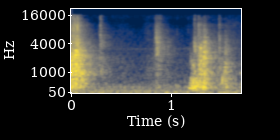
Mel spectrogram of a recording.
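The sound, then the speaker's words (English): A few short scraping, rattling bursts, like a drawer sliding open and shut with contents shifting inside, fairly quiet, with no talking. “You checked all the junk drawers?”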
